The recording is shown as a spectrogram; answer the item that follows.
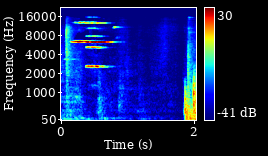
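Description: Old wooden plank door swinging open on its hinges with a high, squealing creak, then a sharp thump just before the end.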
